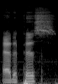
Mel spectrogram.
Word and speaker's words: Oedipus: I Oedipus is actually the word.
